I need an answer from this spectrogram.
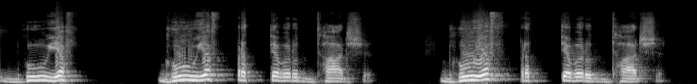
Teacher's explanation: And F sound comes there. Instead of H or the visarga, you say bhūyaf pratyavaruddharsha. जब आप पदच्छेद करेंगे तो उसमें भूया ही बोलेंगे, जब अलग से बोलेंगे.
